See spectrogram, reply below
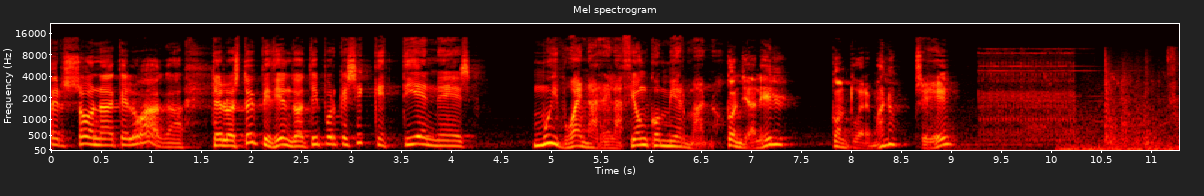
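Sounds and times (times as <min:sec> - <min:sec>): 
speech: 0:00.0 - 0:09.4
telephone bell ringing: 0:09.2 - 0:10.6.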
